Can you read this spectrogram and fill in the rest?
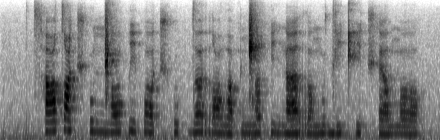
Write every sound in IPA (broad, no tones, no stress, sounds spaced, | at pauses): t͡sʰ a tˤ i t͡ʃʰ u ŋ͡ǁ ɔ p i p ɔ t͡ʃʰ u p d̪ ʌ r ɔ ðˤ ə p ŋ͡ǁ ʌ k i ŋ a r ɔ ŋ u d i kʰ i t͡ʃʰ ɛ lˠ ŋ ɔ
